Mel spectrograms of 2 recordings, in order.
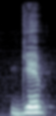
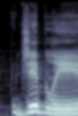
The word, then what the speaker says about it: Ghibli: um okay uh so uh gib ghibli or ghibli is taken from italian and in italian it's g it's gay um but if you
